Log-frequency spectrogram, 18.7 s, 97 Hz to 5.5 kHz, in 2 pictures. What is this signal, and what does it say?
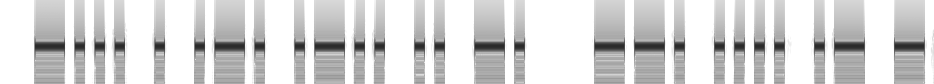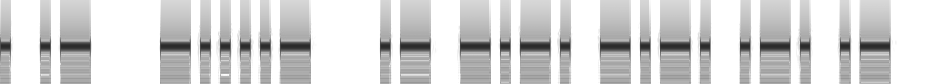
Morse code, heard as a keyed tone, about 12 wpm, 600 Hz. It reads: BERLIN GHANA - ACCRA
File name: CW / Practice / NationalCapitals12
